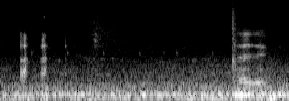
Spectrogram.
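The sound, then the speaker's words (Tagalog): Trucks rumble on a road in a steady, deep, unbroken drone, with a few short higher-pitched bursts and a brief tonal squeal near the end cutting through the engine noise. “So, currently, pinaliligiran tayo ng mga trucks.”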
